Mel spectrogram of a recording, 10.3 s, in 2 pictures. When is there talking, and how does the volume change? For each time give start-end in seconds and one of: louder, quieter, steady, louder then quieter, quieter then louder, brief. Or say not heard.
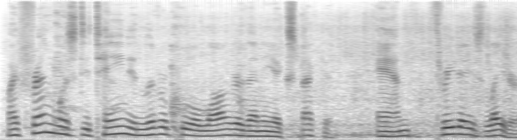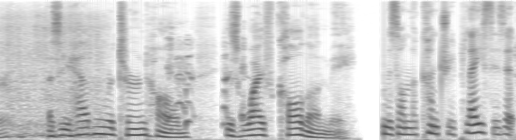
0.1-10.2 steady.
